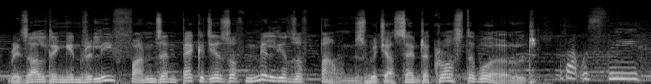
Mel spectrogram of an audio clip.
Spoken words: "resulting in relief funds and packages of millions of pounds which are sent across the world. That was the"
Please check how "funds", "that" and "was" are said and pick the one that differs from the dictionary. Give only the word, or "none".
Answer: none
